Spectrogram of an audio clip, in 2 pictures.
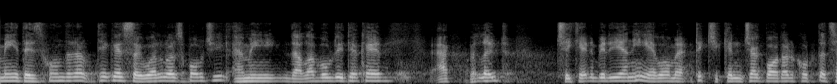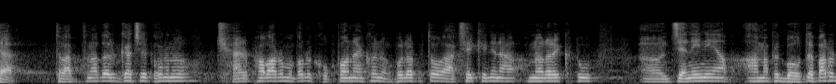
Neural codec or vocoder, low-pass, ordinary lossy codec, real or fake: codec, 16 kHz in and 24 kHz out, 0.4 kbps, LongCat-Audio-Codec, fine tuned four codebook decoder; 7.2 kHz; MP3, 64 kbps; fake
